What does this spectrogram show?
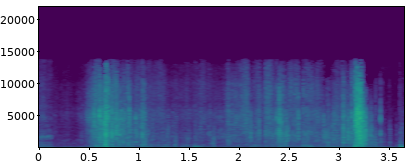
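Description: Newspaper pages rustle and crinkle as they're leafed through, with a couple of louder crisp turns standing out against soft paper handling, close by and with no talking.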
